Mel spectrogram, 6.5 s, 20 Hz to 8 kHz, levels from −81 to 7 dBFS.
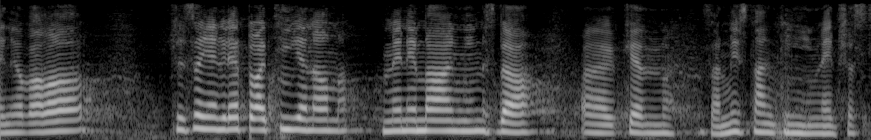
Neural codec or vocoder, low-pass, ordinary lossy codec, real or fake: codec, 44.1 kHz, 1.7 kbps, Pupu-Codec; 7.2 kHz; MP3, 64 kbps; fake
